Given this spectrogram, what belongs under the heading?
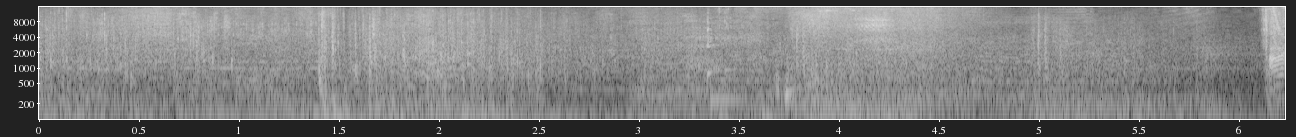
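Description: In Hogwarts Legacy, an Incendio fire spell erupts in a dense, roaring blast amid busy combat noise, with several booming hits and crackles spread across a few seconds.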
